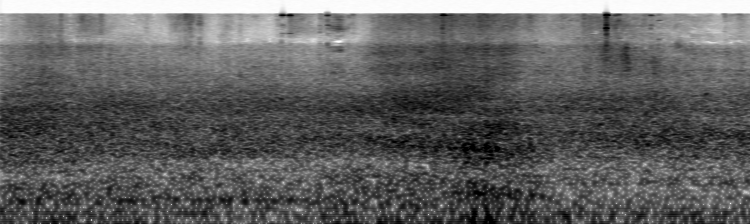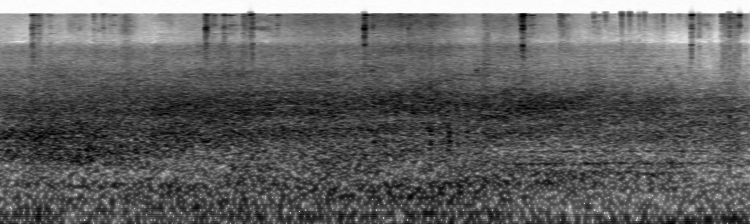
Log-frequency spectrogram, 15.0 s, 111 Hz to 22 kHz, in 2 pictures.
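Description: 1974 Chevrolet Corvette Stingray's V8 engine idling steadily.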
